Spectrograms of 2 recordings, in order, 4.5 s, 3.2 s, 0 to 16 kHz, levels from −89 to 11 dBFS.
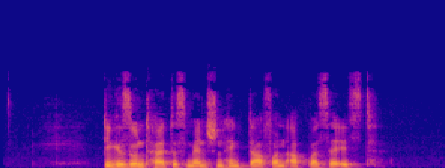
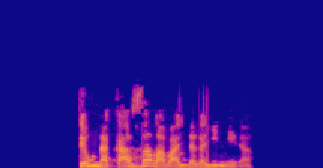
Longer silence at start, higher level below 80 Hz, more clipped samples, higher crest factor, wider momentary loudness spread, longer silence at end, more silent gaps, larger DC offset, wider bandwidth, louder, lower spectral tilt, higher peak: first, 1.05 s vs 0.8 s; second, -66 dBFS vs -54 dBFS; neither; about the same, 16 dB vs 16 dB; second, 7 LU vs 13 LU; about the same, 0.7 s vs 0.75 s; neither; neither; first, 9.4 kHz vs 8 kHz; about the same, -17 LUFS vs -15 LUFS; about the same, -5.5 dB/octave vs -4.5 dB/octave; about the same, -2 dBFS vs 0 dBFS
